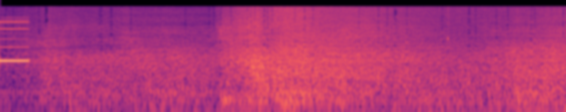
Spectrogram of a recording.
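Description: Small surf washing onto a sandy beach, a wave swelling about three seconds in. A short electronic beep at the very start.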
